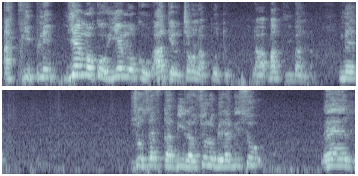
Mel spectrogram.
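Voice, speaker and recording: A Congolese man, a journalist and political analyst, giving impassioned commentary and getting louder as he presses his points. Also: sits high, recorded from a distance, a little hiss or hum. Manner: heated, mixes French and Lingala, bursts louder on points.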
